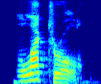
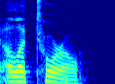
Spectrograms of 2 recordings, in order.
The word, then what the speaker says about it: electoral: I would say electoral. – Mm-hmm. Okay, for the record, the accent is on the second syllable, not the third. Oh. So, you did that correctly. It's electoral, not electoral.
